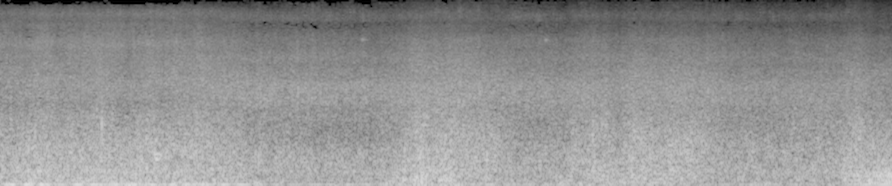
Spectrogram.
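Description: Water rushing and splashing along a sailboat's hull as it moves under way, with wind buffeting the microphone.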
